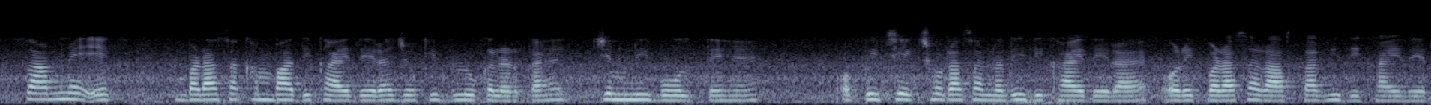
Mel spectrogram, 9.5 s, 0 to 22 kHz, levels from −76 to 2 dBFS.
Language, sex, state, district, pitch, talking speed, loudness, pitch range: Hindi, female, Uttar Pradesh, Jalaun, 195 Hz, 240 wpm, -21 LUFS, 185-210 Hz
